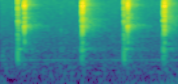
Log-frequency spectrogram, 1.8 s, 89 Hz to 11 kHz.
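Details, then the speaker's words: 80cc 2-stroke motorized bike build, first test of the newly wired electrical system: four sharp, crisp clicks about half a second apart as the handlebar switch is flipped; the relay is switching cleanly and working. "all right we want to listen closely to this relay here see if that's making noise uh when we flip the"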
